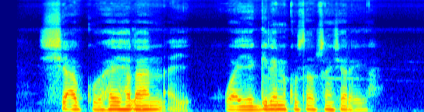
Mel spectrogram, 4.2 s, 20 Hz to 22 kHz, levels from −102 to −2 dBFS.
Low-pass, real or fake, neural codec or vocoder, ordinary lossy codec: none; fake; vocoder, 44.1 kHz, 128 mel bands every 512 samples, BigVGAN v2; none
